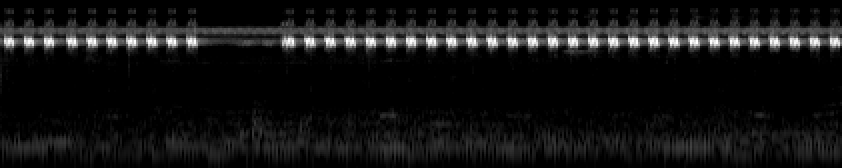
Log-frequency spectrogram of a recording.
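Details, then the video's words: High, rapid chirping of a cricket used to scare off rats, pulses ticking evenly with one brief gap of silence after two seconds, then continuing in the same steady rhythm. "Suara Jangkrik Pengusir Tikus"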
